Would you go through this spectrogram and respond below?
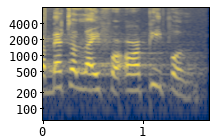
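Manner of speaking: normal talking voice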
